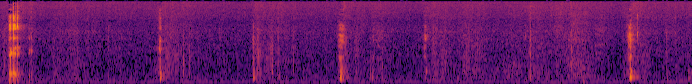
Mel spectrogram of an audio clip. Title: Bad hiccups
